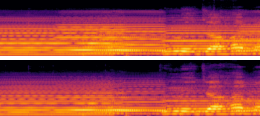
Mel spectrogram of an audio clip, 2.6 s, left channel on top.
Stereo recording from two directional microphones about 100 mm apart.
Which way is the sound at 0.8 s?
60° right (ahead or behind).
